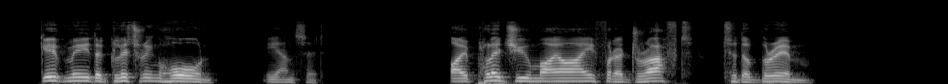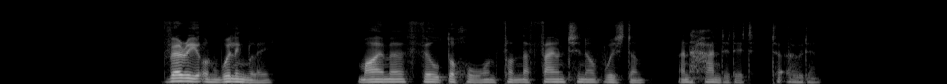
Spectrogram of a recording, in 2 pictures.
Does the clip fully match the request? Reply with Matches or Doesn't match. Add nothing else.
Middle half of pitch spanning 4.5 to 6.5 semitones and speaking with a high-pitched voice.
Doesn't match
